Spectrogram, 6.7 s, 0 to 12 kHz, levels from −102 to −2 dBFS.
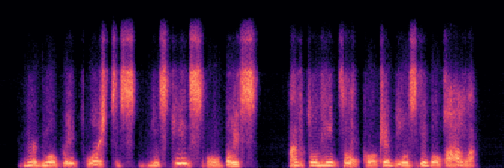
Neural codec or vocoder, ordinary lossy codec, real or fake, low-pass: codec, 16 kHz, 0.5 kbps, FreqCodec, smaller model; Opus, 16 kbps; fake; 7.2 kHz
